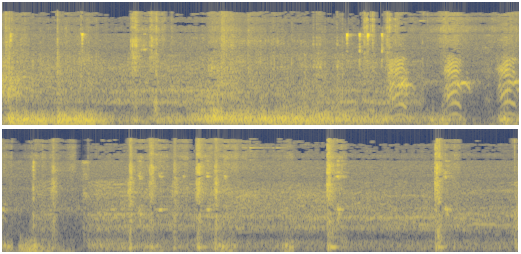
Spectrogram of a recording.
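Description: Swords and shields clash in a battle, in sharp, repeated clangs.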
